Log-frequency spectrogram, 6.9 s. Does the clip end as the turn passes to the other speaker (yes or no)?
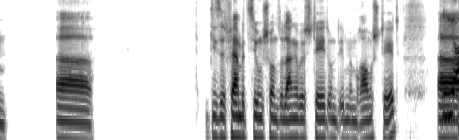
yes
